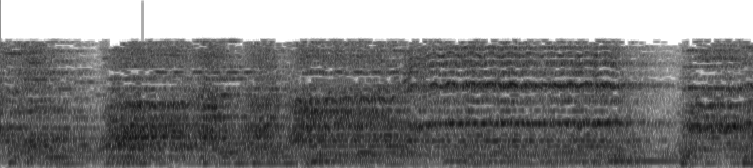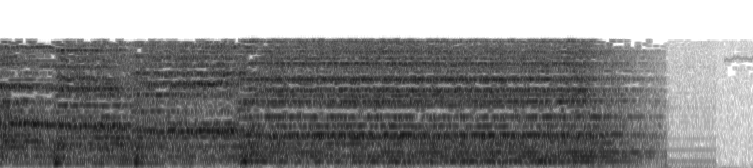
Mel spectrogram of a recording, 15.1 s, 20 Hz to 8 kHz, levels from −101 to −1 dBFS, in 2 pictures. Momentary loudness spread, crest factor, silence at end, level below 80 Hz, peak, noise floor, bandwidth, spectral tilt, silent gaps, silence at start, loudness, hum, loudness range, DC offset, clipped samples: 6 LU; 14 dB; 0.9 s; -46 dBFS; 0 dBFS; -57 dBFS; 4 kHz; -9 dB/octave; none; 0 s; -13 LUFS; none; 1 LU; under 0.1%; under 0.1%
